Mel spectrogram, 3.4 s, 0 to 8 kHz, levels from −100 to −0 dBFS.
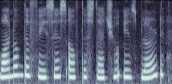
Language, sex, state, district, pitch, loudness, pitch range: English, female, Assam, Kamrup Metropolitan, 265 Hz, -15 LUFS, 255-290 Hz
